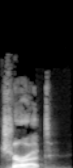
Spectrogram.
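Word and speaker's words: Chirrut: Churrut Imwe. Pronounced Churrut,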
